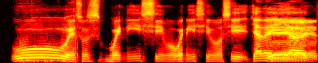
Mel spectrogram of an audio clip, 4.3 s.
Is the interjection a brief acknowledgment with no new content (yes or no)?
yes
